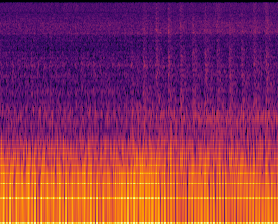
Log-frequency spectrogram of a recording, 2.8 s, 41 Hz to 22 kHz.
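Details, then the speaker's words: Indesit BWE101683 washing machine on extra spin after 1000rpm wash: heavy low rumble pulsing about three a second, shaking and rattling; unbalanced spin caused by uneven floor under the machine. "oh no the washing machine's beginning to shake look at this oh it's getting very unbalanced now washing machines chattering away"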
